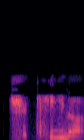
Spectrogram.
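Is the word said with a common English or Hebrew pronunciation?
Hebrew. The word is said with a Hebrew pronunciation. "in the Hebrew word Shekinah, actually is how they pronounce it"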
